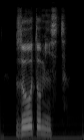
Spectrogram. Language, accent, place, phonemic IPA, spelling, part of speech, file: French, France, Lyon, /zɔ.ɔ.tɔ.mist/, zootomiste, noun, LL-Q150 (fra)-zootomiste.wav
- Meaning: zootomist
